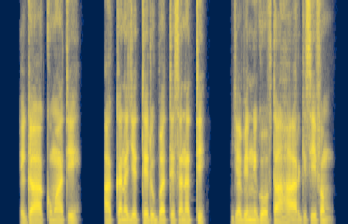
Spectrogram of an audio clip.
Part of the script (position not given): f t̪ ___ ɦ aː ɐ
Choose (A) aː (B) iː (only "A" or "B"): A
